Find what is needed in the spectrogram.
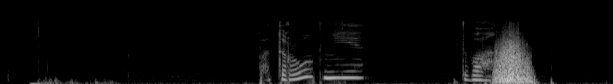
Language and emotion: Russian, sad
